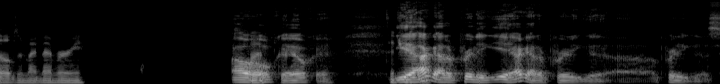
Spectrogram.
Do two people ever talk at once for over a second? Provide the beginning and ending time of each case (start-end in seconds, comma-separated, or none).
none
